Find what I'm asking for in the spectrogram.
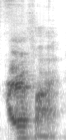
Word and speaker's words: Hierophant: Hierophant.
